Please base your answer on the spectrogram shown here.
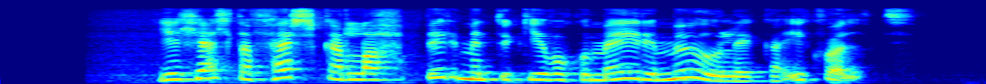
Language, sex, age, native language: Icelandic, female, 40-49, Icelandic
